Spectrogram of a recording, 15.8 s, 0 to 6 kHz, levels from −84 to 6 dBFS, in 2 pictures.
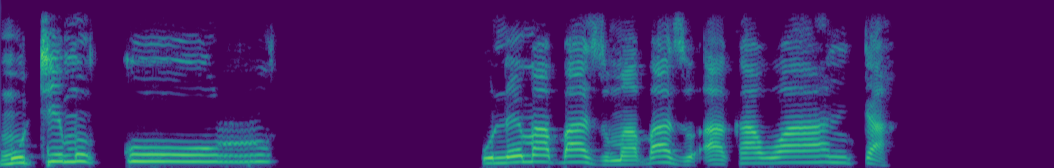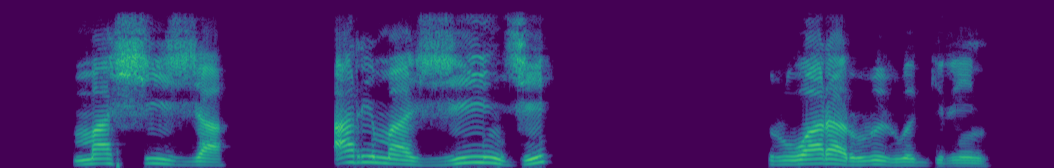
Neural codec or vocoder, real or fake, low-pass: none; real; 5.4 kHz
